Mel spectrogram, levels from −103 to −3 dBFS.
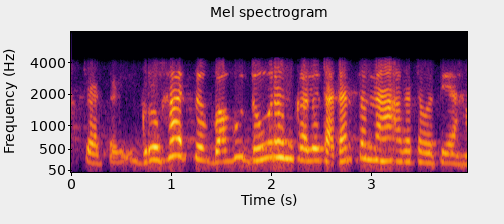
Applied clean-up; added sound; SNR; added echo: none; none; none; none.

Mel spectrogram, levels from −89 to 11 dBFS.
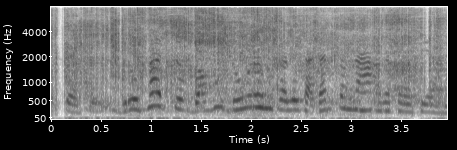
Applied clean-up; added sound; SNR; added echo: none; Tearing; -1 dB; none.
